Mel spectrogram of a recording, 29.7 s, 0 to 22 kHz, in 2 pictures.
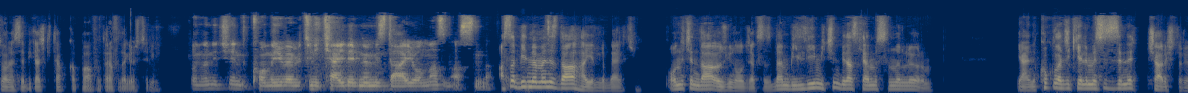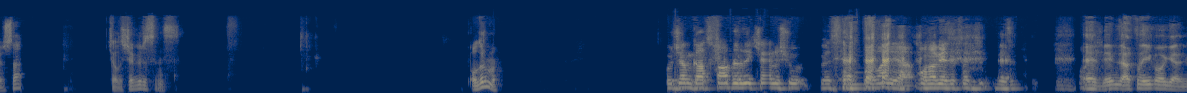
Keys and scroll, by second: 7.7 Return, 18.7 ctrl+j.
